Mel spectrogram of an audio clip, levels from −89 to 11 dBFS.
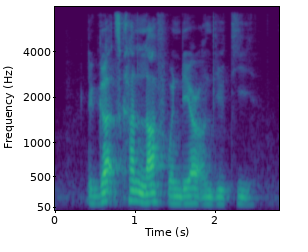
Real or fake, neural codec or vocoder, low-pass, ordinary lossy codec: real; none; 7.2 kHz; none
